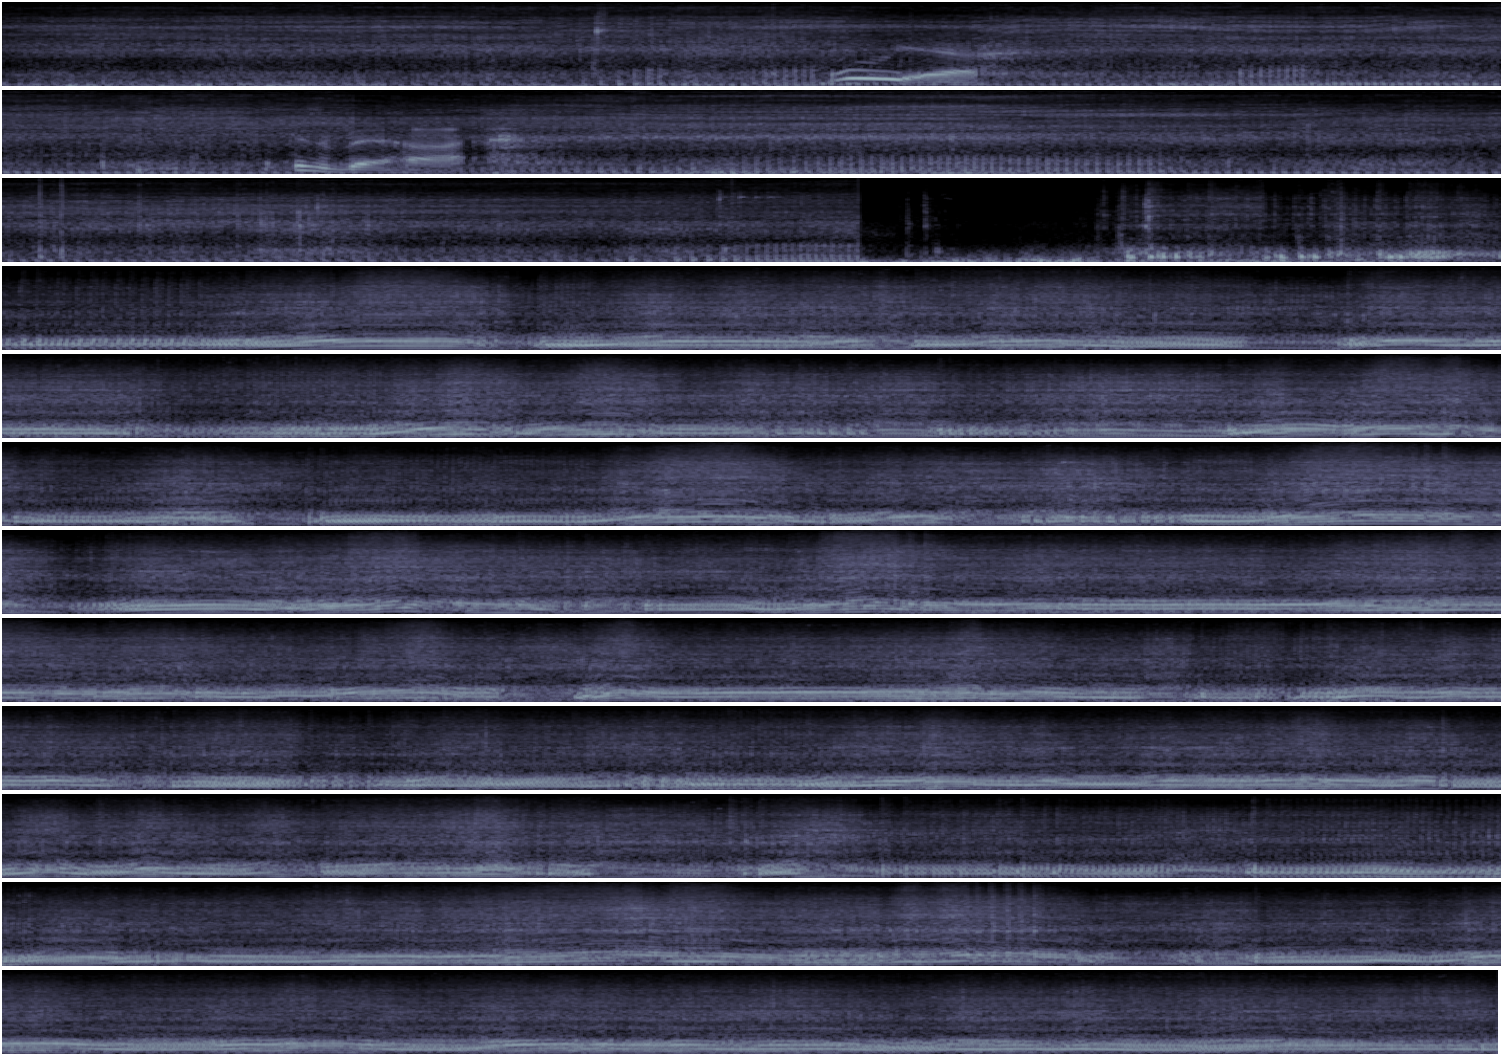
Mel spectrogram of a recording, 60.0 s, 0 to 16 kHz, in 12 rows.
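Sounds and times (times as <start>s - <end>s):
dirt bike engine revving: 0.0s - 13.0s, 13.6s - 59.9s.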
